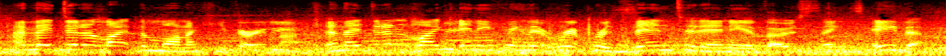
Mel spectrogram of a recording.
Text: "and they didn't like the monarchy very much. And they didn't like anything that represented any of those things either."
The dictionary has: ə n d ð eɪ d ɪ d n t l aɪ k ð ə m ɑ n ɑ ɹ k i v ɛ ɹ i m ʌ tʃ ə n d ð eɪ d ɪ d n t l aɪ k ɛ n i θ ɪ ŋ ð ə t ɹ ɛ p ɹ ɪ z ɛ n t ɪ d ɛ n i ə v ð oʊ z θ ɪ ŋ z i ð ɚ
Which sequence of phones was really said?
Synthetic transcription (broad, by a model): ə n ð eɪ d ɪ d n t l aɪ k ð ə m ɑ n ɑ k i v ɛ ɹ i m ʌ tʃ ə n ð eɪ d ɪ d n t l aɪ k ɛ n i θ ɪ ŋ ð ə t ɹ ɛ p ɹ ɪ z ɛ n t ɪ d ɛ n i ə v ð oʊ z θ ɪ ŋ z i ð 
